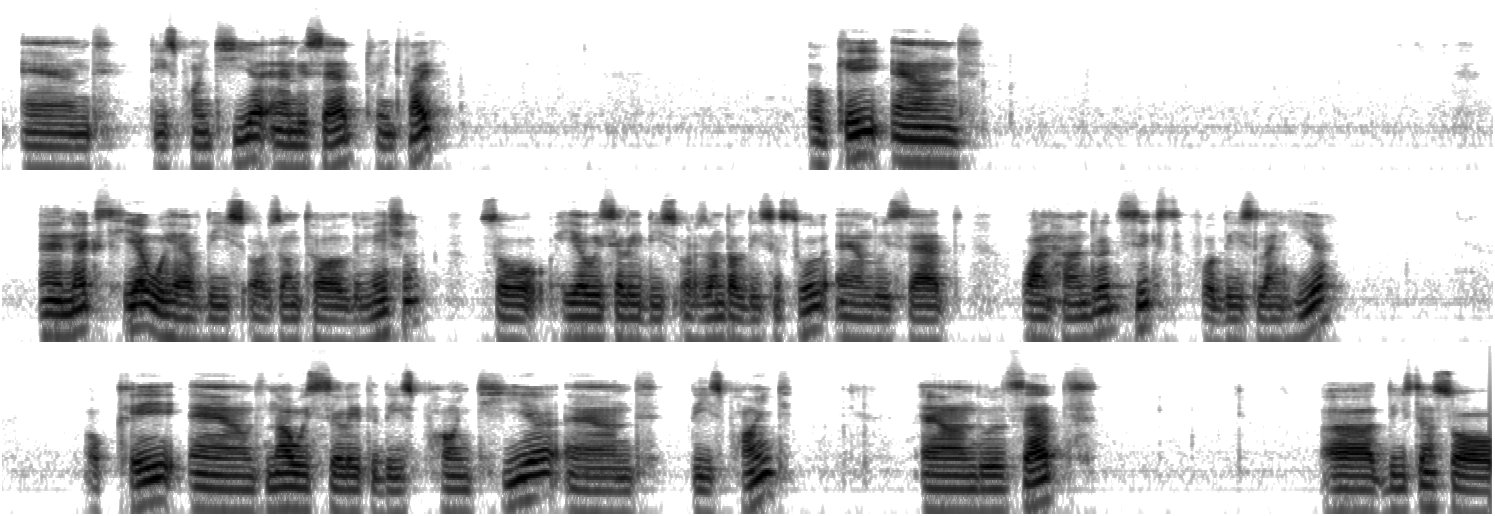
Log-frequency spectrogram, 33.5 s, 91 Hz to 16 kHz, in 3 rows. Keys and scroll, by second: 2.8 typing, 3.4 Return, 7.5 alt+Tab, 14.4 alt+Tab, 18.9-19.3 typing, 19.8 Return, 28.8 alt+Tab.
